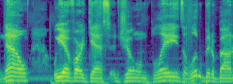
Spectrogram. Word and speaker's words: Joan: here no problem no problem is it uh Joanne or Joan how do I pronounce it Joan all right excellent so to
